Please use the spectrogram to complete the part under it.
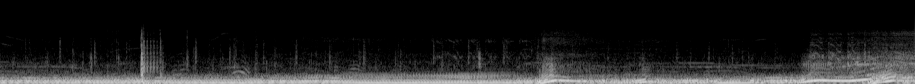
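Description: An inline-four superbike engine revs while the bike stands still.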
